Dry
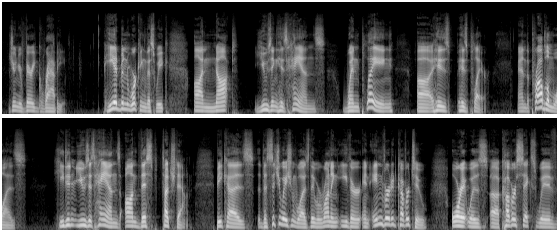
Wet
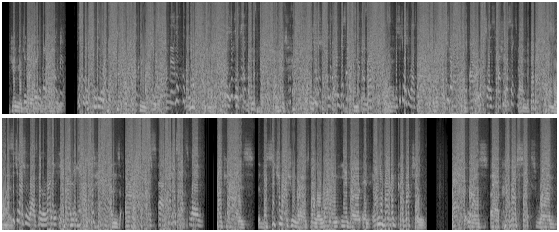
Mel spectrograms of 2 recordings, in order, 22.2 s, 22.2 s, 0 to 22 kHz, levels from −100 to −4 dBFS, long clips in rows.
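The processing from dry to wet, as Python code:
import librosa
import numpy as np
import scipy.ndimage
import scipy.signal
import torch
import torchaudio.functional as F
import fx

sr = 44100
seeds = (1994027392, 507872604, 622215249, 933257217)

p1 = fx.echo_pitch(x, sr, ms=299, semitones=7, count=3, db_per_echo=-3.0)
p2 = fx.notch_comb(p1, sr, f0_hz=1100.0)
p3 = (np.mod(10.0 ** (22.5 / 20.0) * p2 + 1.0, 2.0) - 1.0) / 10.0 ** (22.5 / 20.0)
p4 = p3 + fx.echo_feedback(p3, sr, ms=60, feedback_pct=30, wet_db=-18, dry=0)
p5 = fx.quant_dither(p4, sr, seeds[0], bits=8, dither='none')
y = p5 * librosa.db_to_amplitude(-3.0)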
